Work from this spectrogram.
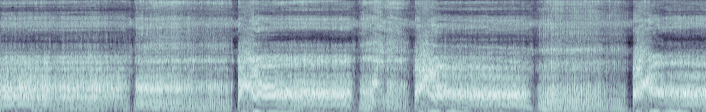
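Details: Aggressive dog growling and snarling in long, rough, continuous rumbles, broken by short pauses roughly every second, loud and close over a constant background hum.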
